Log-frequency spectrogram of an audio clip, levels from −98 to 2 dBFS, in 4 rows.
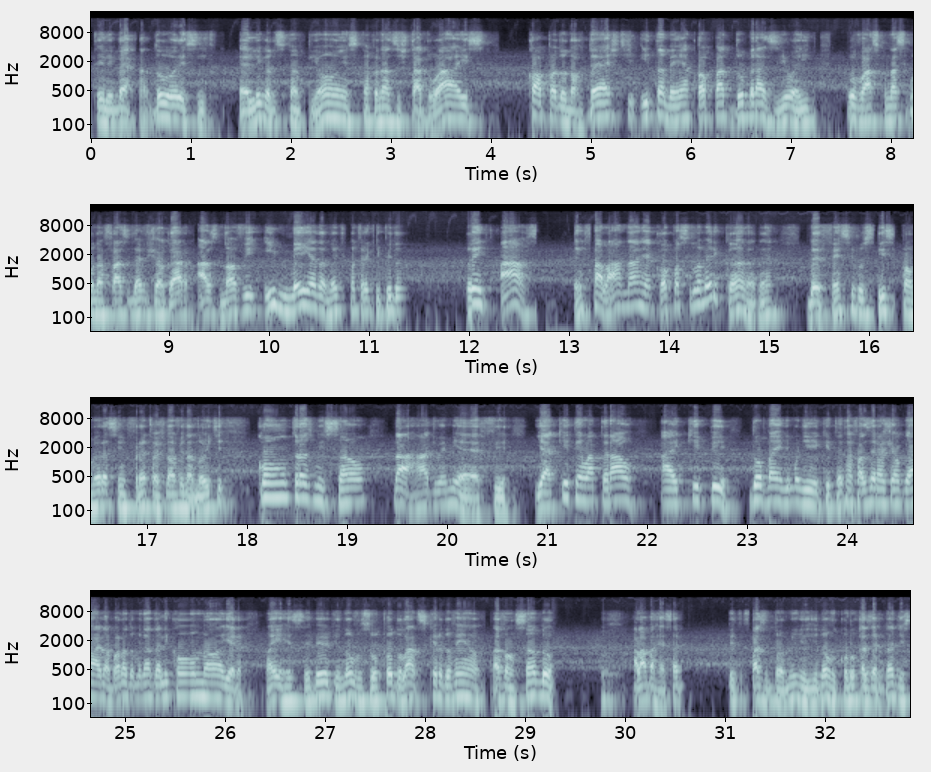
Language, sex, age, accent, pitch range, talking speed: Portuguese, male, 20-39, Brazilian, 115-145 Hz, 175 wpm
